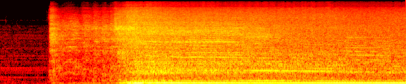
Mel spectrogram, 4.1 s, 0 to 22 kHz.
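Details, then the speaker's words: Mercedes SL55 AMG R230 after installing a new starter to cure intermittent no-starts: a brief crank, then it catches within a second and settles into a steady, even idle, starting much faster than before. "fires up so much faster too"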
